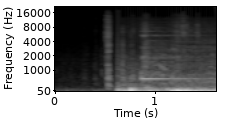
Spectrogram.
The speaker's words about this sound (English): I turned on my car. I don't know. I just want to see if it would pick up.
